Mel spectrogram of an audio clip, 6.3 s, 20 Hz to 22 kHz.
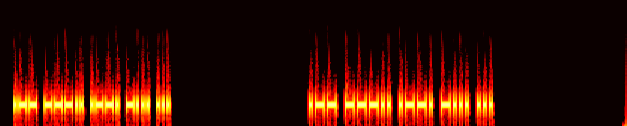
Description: Morse code, heard as a keyed tone, about 50 wpm, 700 Hz. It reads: W8PBS W8PBS
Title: Speed Racing - USA 1x3 Call Signs 40wpm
